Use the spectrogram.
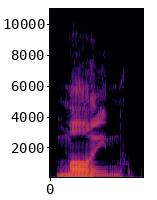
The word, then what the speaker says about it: Main: Confluence with the river mine now it's actually spelled m a i n but it's pronounced mine Mance is the capital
